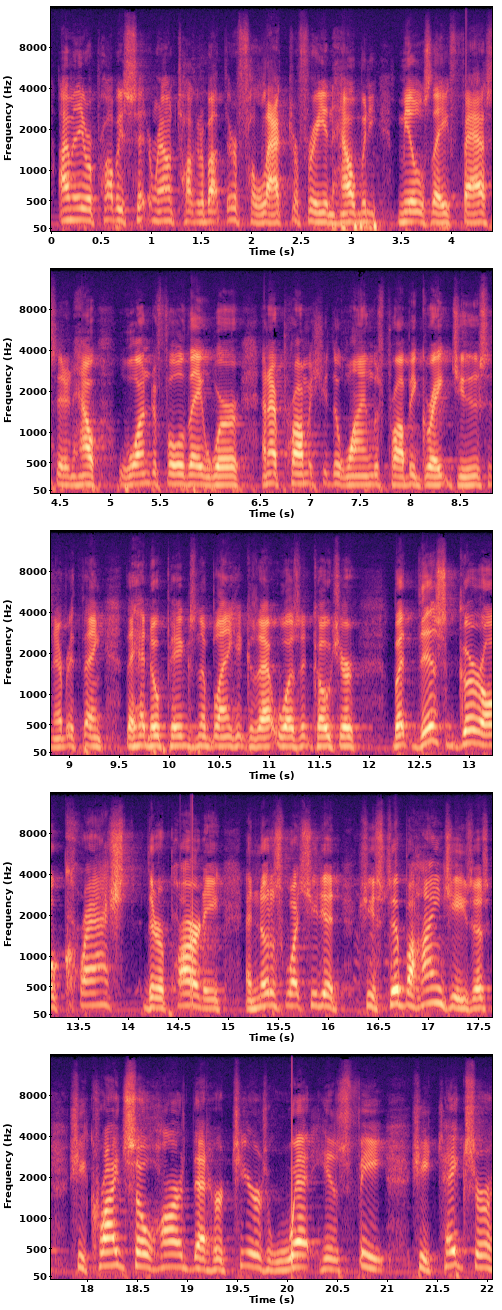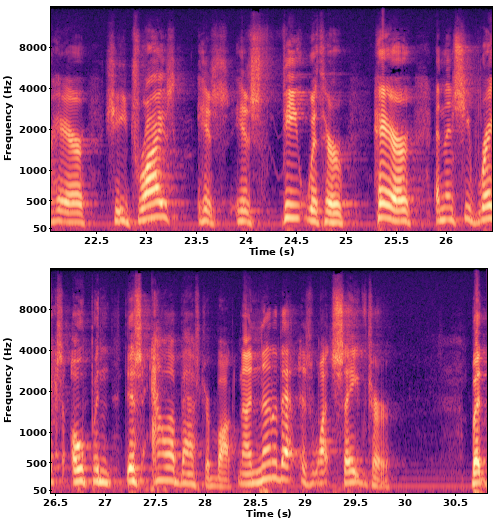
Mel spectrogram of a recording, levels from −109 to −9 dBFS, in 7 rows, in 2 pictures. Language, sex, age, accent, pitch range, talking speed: English, male, 60-79, American, 150-195 Hz, 190 wpm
